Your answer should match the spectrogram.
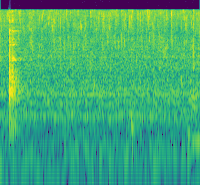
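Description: Sauce with cornstarch slurry just poured in, simmering in a wok, over a steady low hum. Right at the start there is a short sound that falls quickly in pitch.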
